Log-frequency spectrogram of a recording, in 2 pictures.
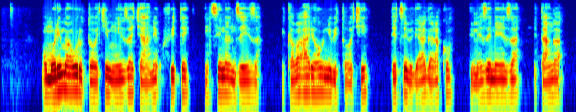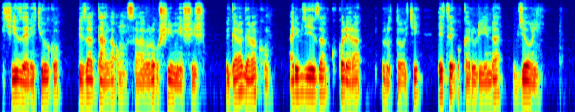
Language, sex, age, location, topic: Kinyarwanda, male, 18-24, Huye, agriculture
